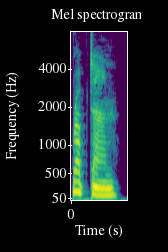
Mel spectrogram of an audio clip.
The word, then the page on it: rubdown: British English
